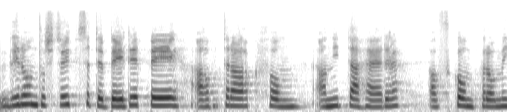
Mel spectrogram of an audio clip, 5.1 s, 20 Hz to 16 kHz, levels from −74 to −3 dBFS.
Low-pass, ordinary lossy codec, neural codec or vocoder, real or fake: 10.8 kHz; none; codec, 16 kHz in and 24 kHz out, 0.6 kbps, FocalCodec, streaming, 2048 codes; fake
